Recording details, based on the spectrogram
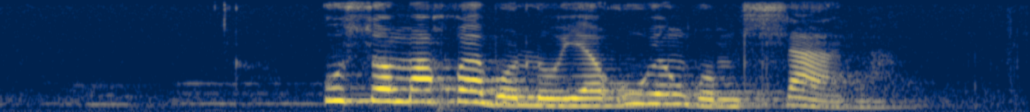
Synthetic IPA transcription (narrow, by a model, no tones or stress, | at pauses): usɔmaxwɛɓɔlɔjaʔuwɛŋɡʱom̩ɬaːna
